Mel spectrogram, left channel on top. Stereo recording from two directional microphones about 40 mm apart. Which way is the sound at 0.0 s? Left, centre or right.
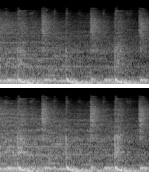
Right.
